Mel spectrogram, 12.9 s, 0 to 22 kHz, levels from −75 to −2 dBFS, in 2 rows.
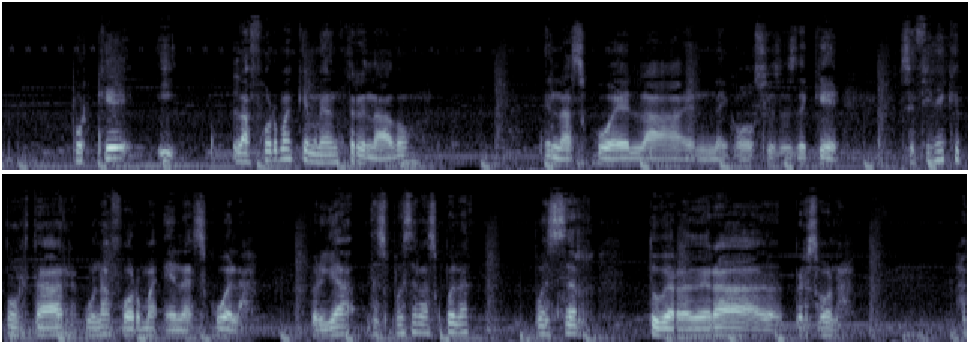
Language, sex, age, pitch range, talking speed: English, male, 30-49, 125-170 Hz, 175 wpm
